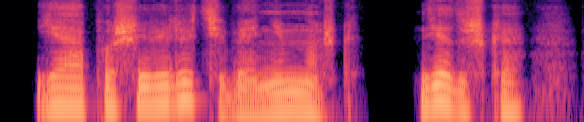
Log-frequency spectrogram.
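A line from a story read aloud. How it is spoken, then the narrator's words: Gentle affectionate warning. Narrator (Russian): ласково предупредила Маша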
